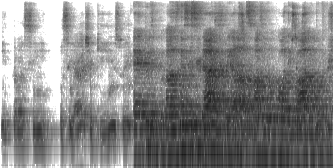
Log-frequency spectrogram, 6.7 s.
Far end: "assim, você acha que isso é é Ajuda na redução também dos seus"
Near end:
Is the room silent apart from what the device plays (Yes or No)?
No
